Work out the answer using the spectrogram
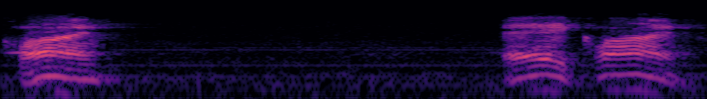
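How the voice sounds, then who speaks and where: A man's voice: mid-range voice, extremely slow, husky. An actor playing a bossy, impatient and homesick space crewman in a 1950s radio drama. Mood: stern, impatient. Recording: narrow-band 1950s radio recording.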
